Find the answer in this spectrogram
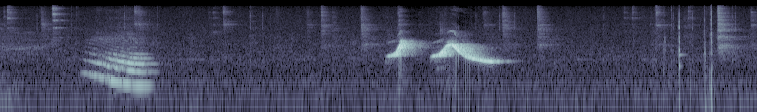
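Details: Pet African grey parrot indoors making noises: a short falling harmonic whistle, then two loud rising-and-falling whistled swoops with clicks and quieter sounds between.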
